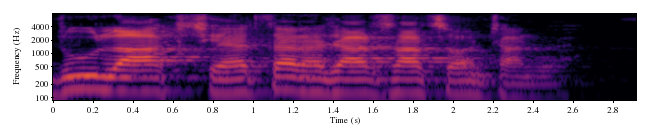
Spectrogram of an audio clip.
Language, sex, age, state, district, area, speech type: Maithili, male, 60+, Bihar, Saharsa, urban, spontaneous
